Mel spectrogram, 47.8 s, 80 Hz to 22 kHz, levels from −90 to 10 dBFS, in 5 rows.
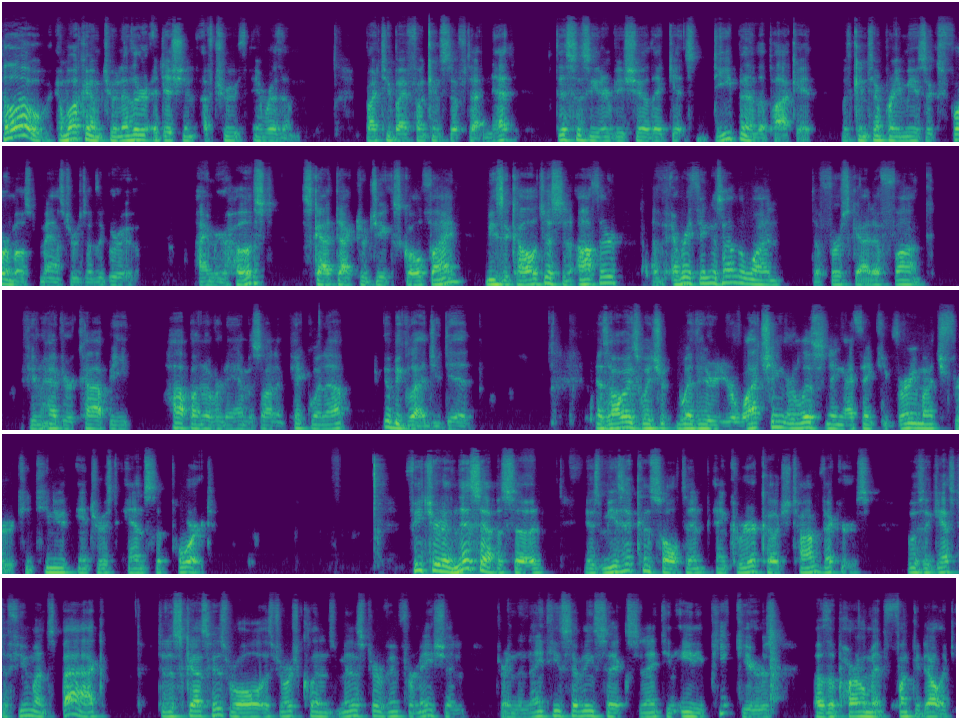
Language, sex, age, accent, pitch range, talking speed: English, male, 50-69, American, 115-145 Hz, 165 wpm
